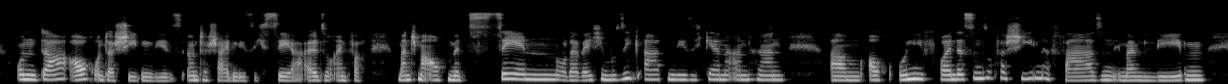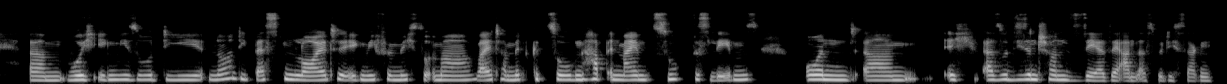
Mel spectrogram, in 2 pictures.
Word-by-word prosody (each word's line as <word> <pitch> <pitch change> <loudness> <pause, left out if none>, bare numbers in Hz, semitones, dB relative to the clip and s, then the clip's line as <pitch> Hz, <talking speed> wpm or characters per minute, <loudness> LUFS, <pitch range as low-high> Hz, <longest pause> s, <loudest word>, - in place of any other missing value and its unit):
Und, 225 -1 +4
da 230 +3 +3
auch 225 +3 +3
unterschieden 180 -3 +2
die 170 +1 -4
s - - -9
unterscheiden 200 -3 -1
die 175 - -5
sich 170 0 -10
sehr. 180 -2 -1
Also, 185 +1 0
einfach 190 -1 -6 0.3
manchmal 215 +4 +2
auch 205 0 -3
mit 200 -2 0
Szenen 235 -2 +2
oder 195 -2 -3
welche 205 +4 -1
Musikarten, 230 0 -1
die 220 0 0
sich 210 0 -9
gerne 225 -2 -1
anhören. 215 -1 -3 0.4
Ähm, 190 -1 0
auch 205 -1 -1
Uni-Freunde. 230 0 +4
Das 230 - 0
sind 275 0 +3
so 300 - -4
verschiedene 280 -1 0
Phasen 190 -1 -4
in 190 - -6
meinem 185 0 -1
Leben, 195 +4 0 0.5
ähm, 190 0 -1
wo 205 +1 +3
ich 210 0 +1
irgendwie 215 +1 +1
so 215 +1 -1
die 205 0 -2
ne, 235 +5 -1
die 240 - -1
besten 225 +2 0
Leute 210 +2 +3
irgendwie 210 +1 0
für 220 - -4
mich 215 +2 -1
so - - -3
immer 205 0 -1
weiter 210 +4 +1
mitgezogen 215 0 0
habe 245 0 0
in 215 - +2
meinem 210 +1 +3
Zug 240 +2 -1
des 225 -2 -3
Lebens 215 +4 -1 0.4
und, 215 -1 +4
ähm, 195 +5 -2 0.2
ich, 220 +3 -2
also 215 +1 +1
die 215 0 -2
sind 225 0 +5
schon 210 -3 +2
sehr, 180 -1 -1
sehr 180 -1 -2
anders, 175 0 -6
würde 185 +1 -9
ich 175 - -11
sagen. 170 0 -8
210 Hz, 170 wpm, -23 LUFS, 195-225 Hz, 0.5 s, sind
